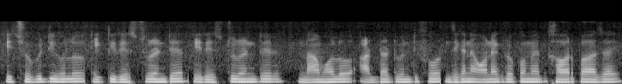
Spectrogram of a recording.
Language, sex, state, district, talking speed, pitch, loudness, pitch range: Bengali, male, West Bengal, Malda, 185 wpm, 125 Hz, -16 LUFS, 120-130 Hz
